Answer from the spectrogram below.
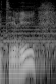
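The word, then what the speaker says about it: terrils: c'est-à-dire effectivement la plaine sur cette chaîne des terris. On ne prononce pas le L, hein, nous, parisiens, parfois on dit les terris, mais enfin, on ne prononce pas le L là-bas.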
